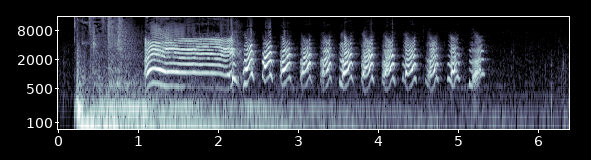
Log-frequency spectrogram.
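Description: A young woman laughs loudly and in high pitch into a microphone.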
